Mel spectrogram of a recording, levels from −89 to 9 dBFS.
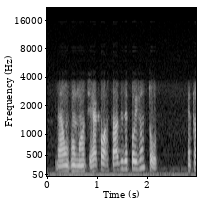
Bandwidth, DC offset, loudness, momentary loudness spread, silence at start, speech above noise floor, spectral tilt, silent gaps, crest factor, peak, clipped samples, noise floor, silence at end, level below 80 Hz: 4.7 kHz; under 0.1%; -19 LUFS; 6 LU; 0.05 s; 25 dB; -7.5 dB/octave; none; 18 dB; -2 dBFS; under 0.1%; -43 dBFS; 0 s; -40 dBFS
